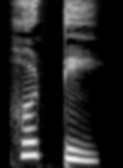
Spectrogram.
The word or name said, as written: ಹೊಟ್ಟಿ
